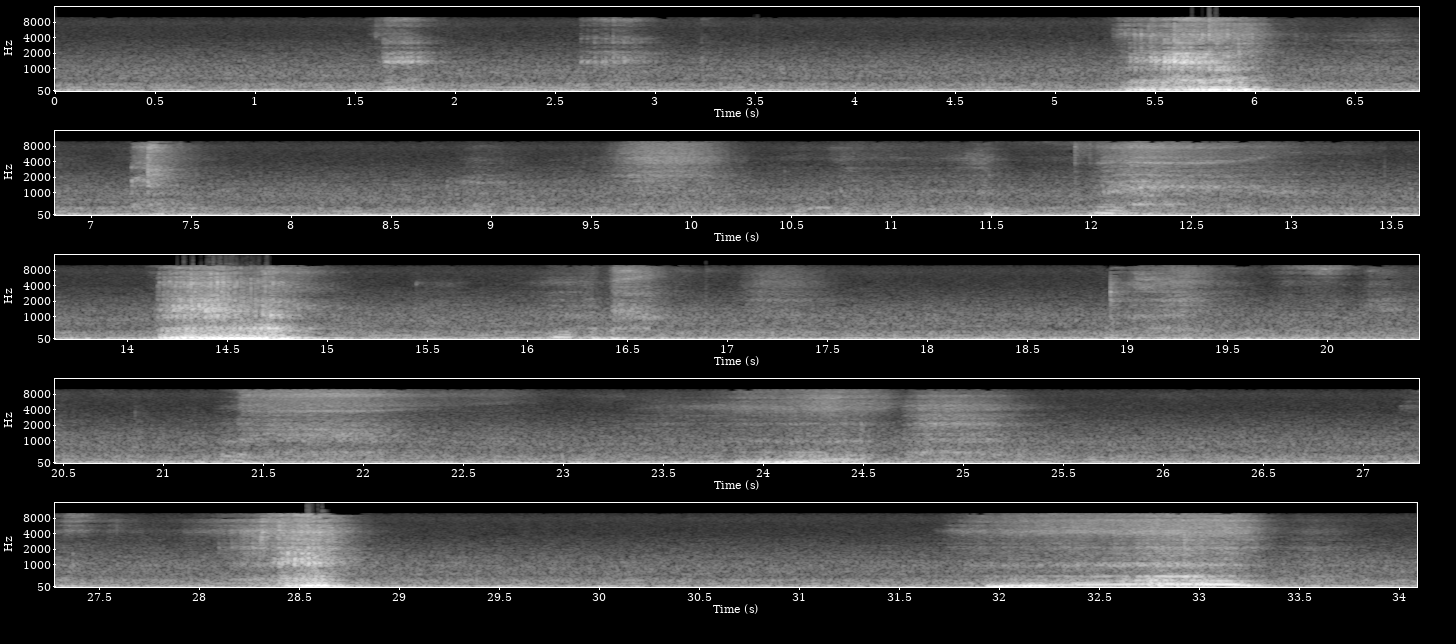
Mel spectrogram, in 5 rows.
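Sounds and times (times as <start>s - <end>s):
person snoring: 1.6s - 2.0s, 2.6s - 3.0s, 5.3s - 6.2s, 11.4s - 13.0s, 14.1s - 15.1s, 23.5s - 25.2s, 27.3s - 28.9s, 31.7s - 33.7s
faint breaths: 6.2s - 7.6s, 8.8s - 13.4s, 15.4s - 17.6s.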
